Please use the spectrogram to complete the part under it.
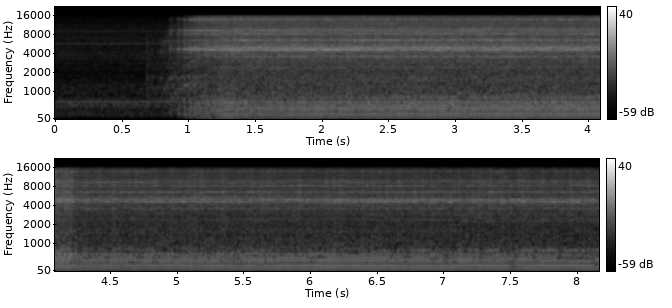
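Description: A shop vacuum whirs steadily.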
